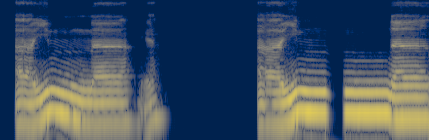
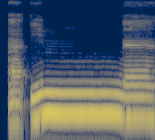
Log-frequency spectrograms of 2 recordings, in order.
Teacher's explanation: Kalau hamzah yang kedua harokatnya fathah seperti di sini contohnya inna, ya. Ya, maka hamzah yang kedua ini dibaca antara, ya, hamzah dengan ya, ya. Antara i dengan yi.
